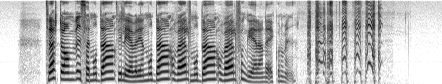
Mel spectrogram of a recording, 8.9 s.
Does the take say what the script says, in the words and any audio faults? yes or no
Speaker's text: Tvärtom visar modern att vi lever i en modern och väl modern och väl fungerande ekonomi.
no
